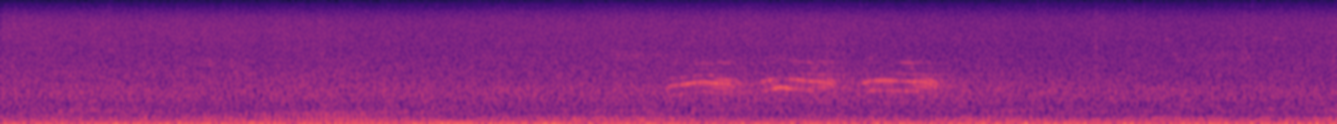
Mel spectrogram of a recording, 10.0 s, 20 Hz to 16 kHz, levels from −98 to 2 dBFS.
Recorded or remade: recorded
